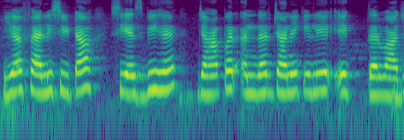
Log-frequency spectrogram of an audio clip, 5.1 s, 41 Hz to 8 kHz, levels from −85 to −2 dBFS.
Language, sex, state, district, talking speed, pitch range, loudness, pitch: Hindi, female, Jharkhand, Ranchi, 140 wpm, 235-265 Hz, -16 LUFS, 245 Hz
